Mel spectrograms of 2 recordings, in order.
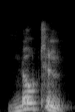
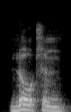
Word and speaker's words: nothing: N-O-T-H-I-N-G was pronounced noten, but N-O-T-I-N-G, noting, taking note of, or back then eavesdropping, the core of the plot, was also pronounced noten. So much ado about noten nothing, much ado about noten eavesdropping.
